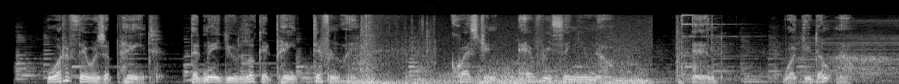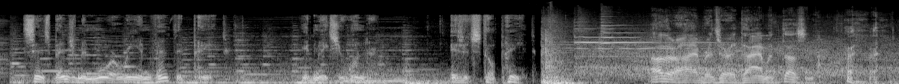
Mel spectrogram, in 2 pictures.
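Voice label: Voice Actor Conversational - Storyteller - Down To Earth, Commercial; Home studio in the NY tri state area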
